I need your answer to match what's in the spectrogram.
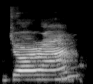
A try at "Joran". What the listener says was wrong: Hey, but it's pronounced with a Y.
